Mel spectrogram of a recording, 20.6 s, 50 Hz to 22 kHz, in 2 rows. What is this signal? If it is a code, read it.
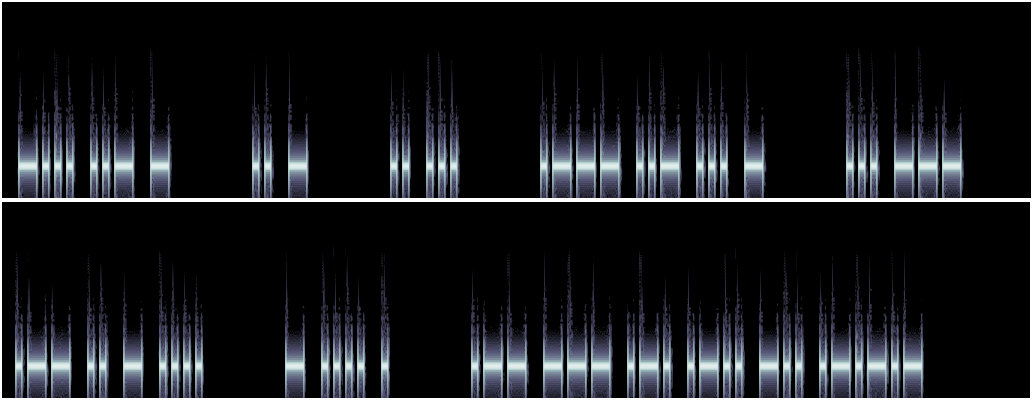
Morse code, heard as a keyed tone, about 20 wpm, 700 Hz. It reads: BUT IT IS JUST SO WITH THE WORLD.
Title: 2x Word-Spacing - Sentences from Top 200 Words - 20wpm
